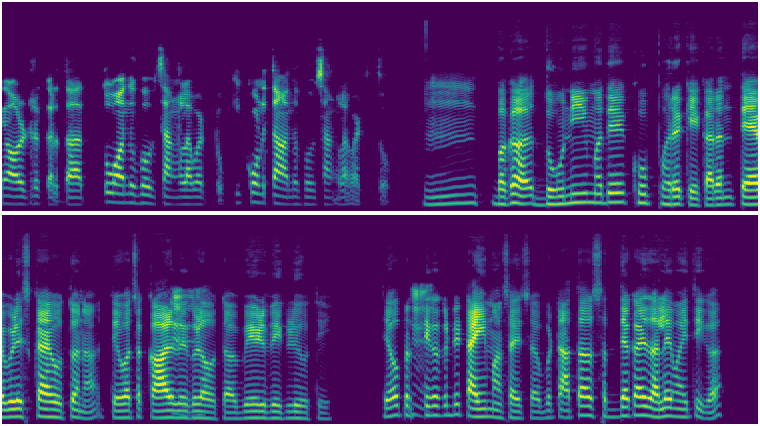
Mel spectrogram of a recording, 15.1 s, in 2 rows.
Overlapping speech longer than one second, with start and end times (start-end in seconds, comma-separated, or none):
none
